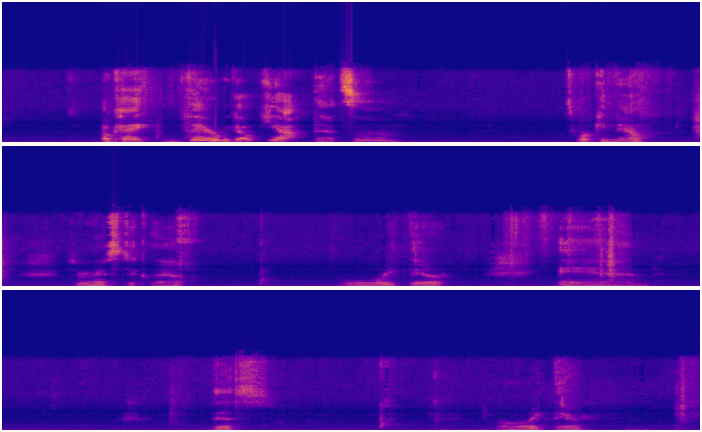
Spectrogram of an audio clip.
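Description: A middle-aged woman talks calmly close by, in short phrases with pauses.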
